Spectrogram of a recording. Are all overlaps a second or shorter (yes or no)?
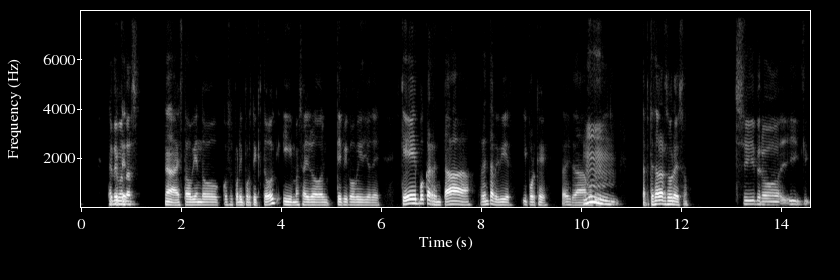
yes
